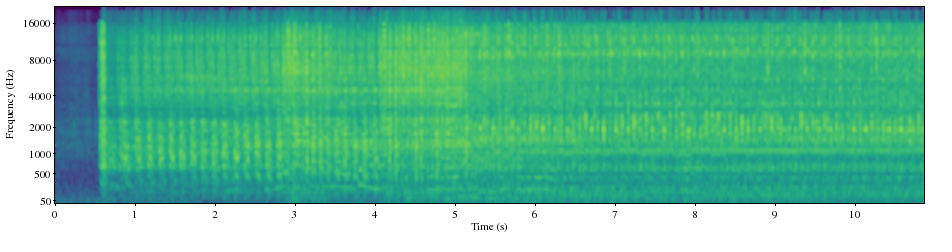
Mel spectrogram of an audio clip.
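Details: 2006 Tata Sumo Victa GX, 2.0-litre naturally aspirated indirect-injection Peugeot XD88 four-cylinder diesel, 5-speed manual, after starting-problem, vibration and dead-throttle fix: catches at once and settles into steady, even diesel clatter without misses; healthy start.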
